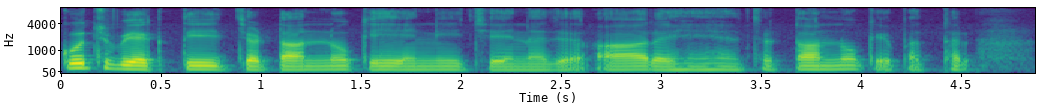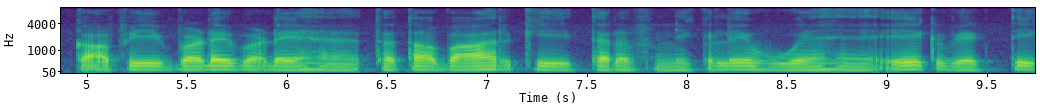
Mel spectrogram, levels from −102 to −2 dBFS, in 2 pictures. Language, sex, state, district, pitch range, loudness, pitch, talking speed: Hindi, male, Chhattisgarh, Kabirdham, 105-115 Hz, -21 LUFS, 110 Hz, 155 wpm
